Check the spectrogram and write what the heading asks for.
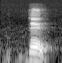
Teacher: Ele é pronunciado colocando a língua entre os dentes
